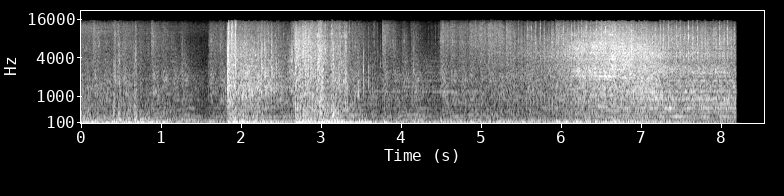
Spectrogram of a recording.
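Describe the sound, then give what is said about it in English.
Gunfire and explosions from an action movie trailer: dense, loud booms and bursts of shooting in a continuous barrage that cuts off abruptly at the end. “if you're listening on the podcast, you'll hear some shooting and stuff”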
